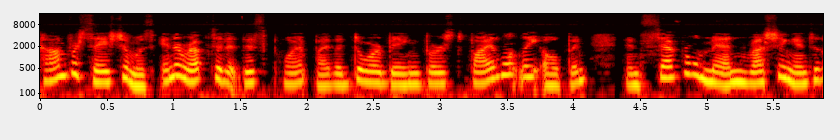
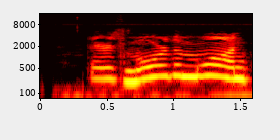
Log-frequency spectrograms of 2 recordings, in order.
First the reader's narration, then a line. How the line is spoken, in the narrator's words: cried another man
